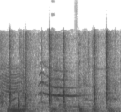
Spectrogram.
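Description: Voices making high, gliding squeaky cries in a quick rhythm, with sharp clicks between them: people imitating the squeaks of a bed.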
